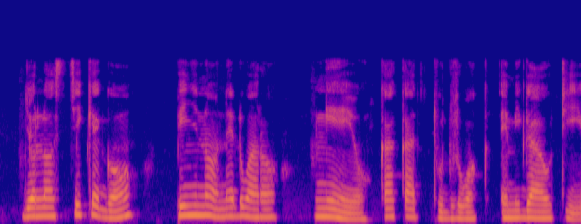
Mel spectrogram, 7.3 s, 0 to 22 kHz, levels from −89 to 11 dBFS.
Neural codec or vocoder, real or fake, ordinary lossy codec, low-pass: none; real; MP3, 96 kbps; 7.2 kHz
